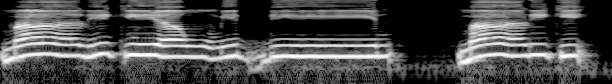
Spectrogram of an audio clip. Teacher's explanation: Ingat kalau fathah berdiri dia dibaca panjang ya, mad ya. Cukup dibaca 2 harokat atau 2 ketukan.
